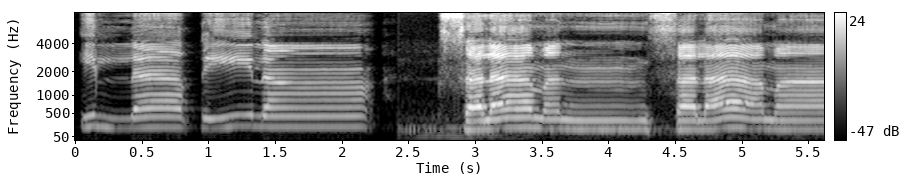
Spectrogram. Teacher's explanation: الا قیلا، یہاں پر لام پر 2 زبر کی تنوین ہے اور اس کے بعد سین حروف اخفا کا آ گیا، تو آپ یہاں پر اخفا ادا کریں گے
